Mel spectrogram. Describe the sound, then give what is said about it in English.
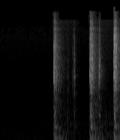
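Three sharp, clacky keystrokes on a computer keyboard, fairly loud, struck at an uneven pace after a moment of near silence, with no voices. “I copied and pasted from the Google over to the DuckDuckGo, and all of a sudden my keyboard doesn't work anymore.”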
